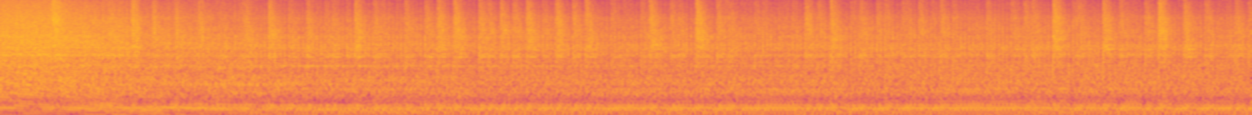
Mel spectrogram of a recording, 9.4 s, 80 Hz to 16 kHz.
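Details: 1998 Honda CR500AF (ex-factory CR250 converted to CR500 two-stroke), started off the stand, tried without choke: crisp, busy crackle that revs freely and settles without stumbling; sounds healthy and clean.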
